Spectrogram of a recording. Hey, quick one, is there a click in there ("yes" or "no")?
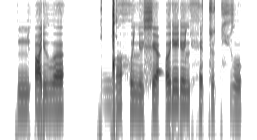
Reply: yes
